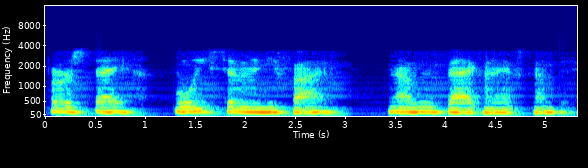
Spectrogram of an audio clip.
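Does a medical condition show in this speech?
Yes: multiple sclerosis.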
